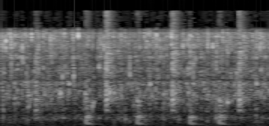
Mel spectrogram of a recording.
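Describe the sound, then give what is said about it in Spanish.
Steady rushing of river water flowing, a continuous bright wash with small bubbling gurgles rising and falling throughout, no voices present. “Hoy el río suena, hoy el río canta, agua.”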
